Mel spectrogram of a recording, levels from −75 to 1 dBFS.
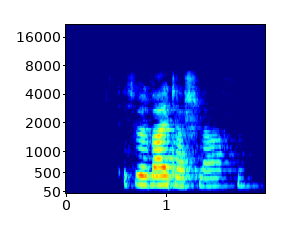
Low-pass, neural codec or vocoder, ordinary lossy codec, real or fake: none; none; none; real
